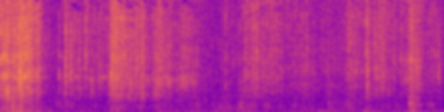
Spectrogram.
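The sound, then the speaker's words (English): Faint crinkling and scraping as a cardboard box is opened, a few short rustling bursts with no talk. “Let me just open my box here.”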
